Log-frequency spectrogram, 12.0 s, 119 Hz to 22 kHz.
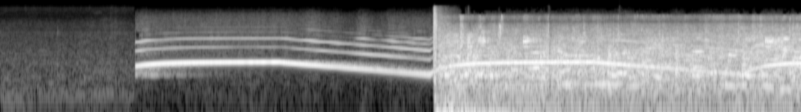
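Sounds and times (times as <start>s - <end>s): police siren wail: 2.0s - 12.0s.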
